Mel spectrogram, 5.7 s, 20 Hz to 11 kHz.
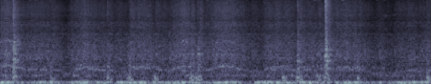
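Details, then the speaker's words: Rebuilt Porsche 928 V8 after capping distributor vacuum hoses; uneven lumpy thump sagging as if about to stall, won't idle on its own; rough idle, owner suspects the removed vacuum lines. "I'm not happy there and it's really struggling now isn't it"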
